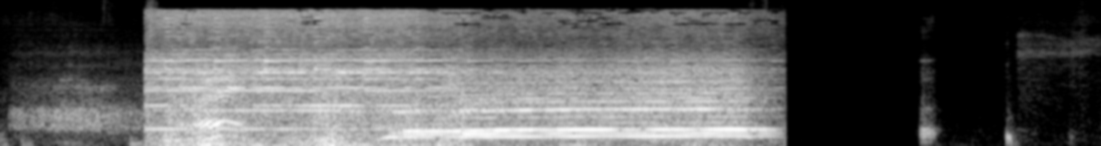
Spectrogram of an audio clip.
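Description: A loud train sound effect bursts in suddenly, a roaring rail rumble with a steady horn-like tone, then cuts off abruptly, followed by silence and two faint clicks.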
